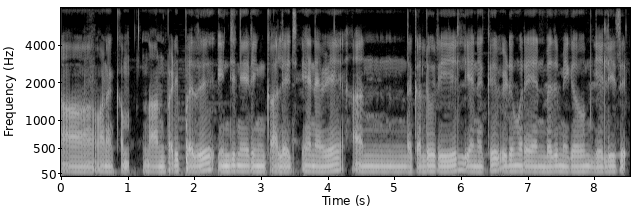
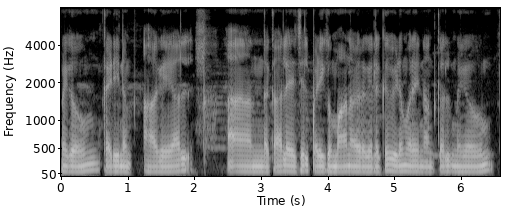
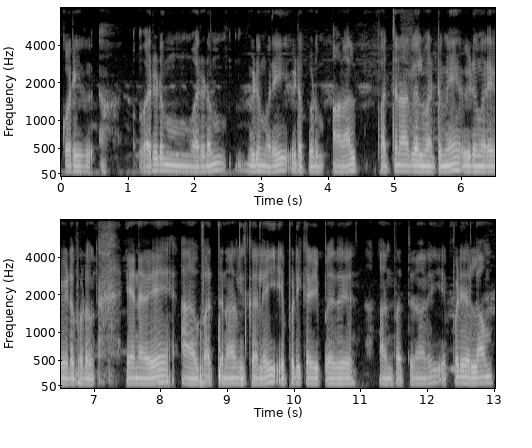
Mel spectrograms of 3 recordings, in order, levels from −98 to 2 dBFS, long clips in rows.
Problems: none marked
